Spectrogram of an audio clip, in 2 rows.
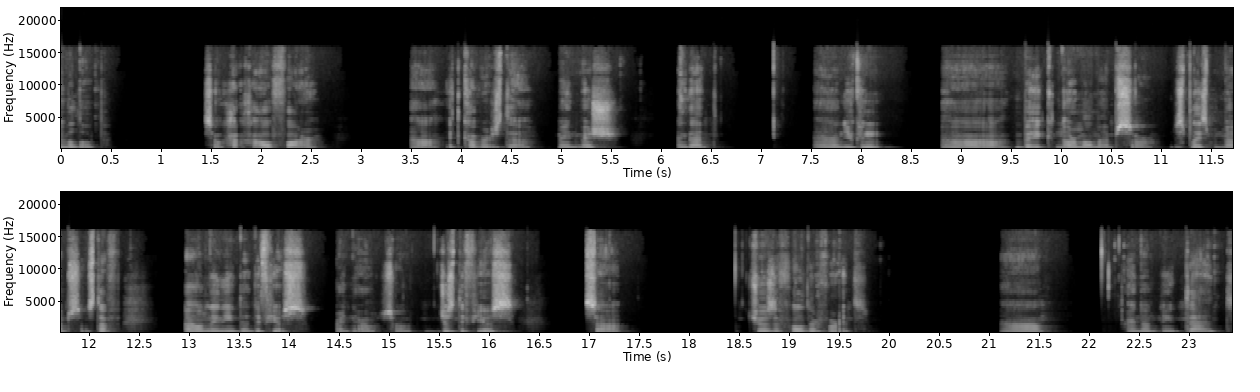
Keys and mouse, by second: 0.1 alt+click, 0.9 click, 5.5 alt+click, 5.8 alt+right click, 16.0 click, 17.8 click, 18.6 click, 18.8 a, 19.4 click, 22.2 click, 23.1 click.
